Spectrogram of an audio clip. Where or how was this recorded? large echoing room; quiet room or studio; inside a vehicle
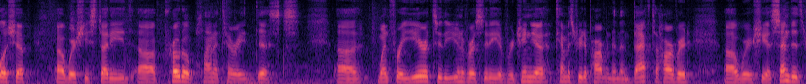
large echoing room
